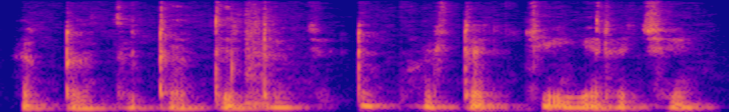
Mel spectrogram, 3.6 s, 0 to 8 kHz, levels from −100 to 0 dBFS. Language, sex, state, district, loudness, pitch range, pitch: Bengali, male, West Bengal, Malda, -33 LUFS, 130-165 Hz, 140 Hz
